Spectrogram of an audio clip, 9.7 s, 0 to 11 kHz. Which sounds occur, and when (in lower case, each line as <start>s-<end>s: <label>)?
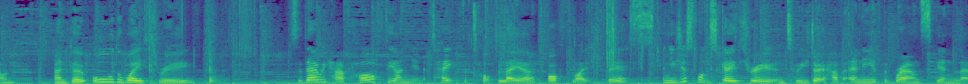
0.0s-9.6s: music
2.0s-2.3s: chopping (food)
5.9s-7.2s: tearing
8.9s-9.6s: female speech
